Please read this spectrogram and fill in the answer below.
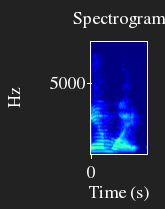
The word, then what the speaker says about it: Amway: Amway, thank you.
